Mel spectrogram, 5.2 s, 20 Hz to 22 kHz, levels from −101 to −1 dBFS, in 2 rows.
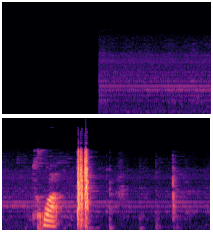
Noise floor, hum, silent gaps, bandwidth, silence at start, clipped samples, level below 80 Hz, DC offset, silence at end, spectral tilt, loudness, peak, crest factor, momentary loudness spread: -62 dBFS; none; none; 9.4 kHz; 3.05 s; under 0.1%; -66 dBFS; under 0.1%; 1.5 s; -1 dB/octave; -15 LUFS; 0 dBFS; 24 dB; 29 LU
